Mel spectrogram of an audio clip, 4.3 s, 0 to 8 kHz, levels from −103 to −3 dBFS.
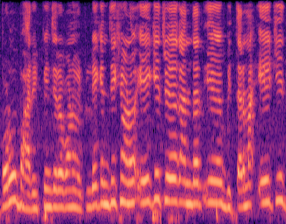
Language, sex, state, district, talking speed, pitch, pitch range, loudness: Garhwali, female, Uttarakhand, Tehri Garhwal, 235 wpm, 275 Hz, 235-295 Hz, -21 LUFS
